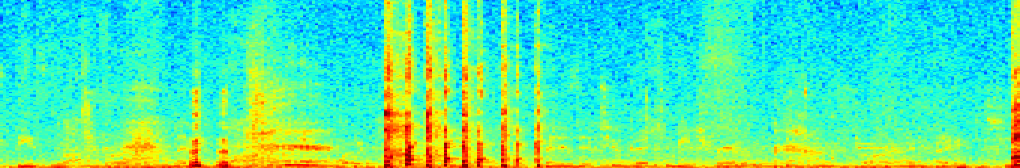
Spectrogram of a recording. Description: tried his hand at some fake coughing - with the encouragment of Mom...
